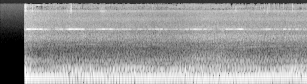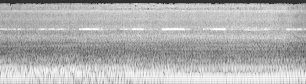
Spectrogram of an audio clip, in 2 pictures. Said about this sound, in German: Es ist eben im Moment so, dass wir da keine Fahrleitung haben und darum müssen wir auch den Trolleybus mit dem Dieselbetrieb ausfahren lassen. Da hört man noch den Motor, wenn ein Strombus mit dem Diesel fährt.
